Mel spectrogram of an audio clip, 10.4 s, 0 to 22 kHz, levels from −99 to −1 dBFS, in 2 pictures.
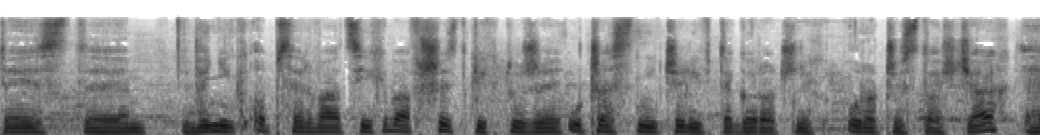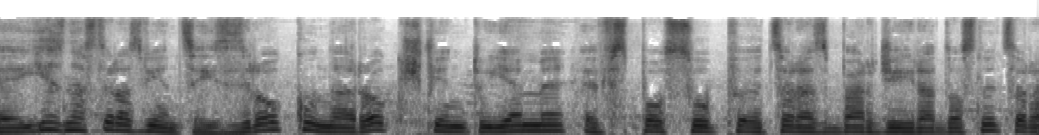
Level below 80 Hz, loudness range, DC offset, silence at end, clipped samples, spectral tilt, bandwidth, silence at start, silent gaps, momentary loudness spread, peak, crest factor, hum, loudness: -46 dBFS; 1 LU; under 0.1%; 0 s; under 0.1%; -5 dB/octave; 13 kHz; 0 s; none; 3 LU; -4 dBFS; 12 dB; none; -16 LUFS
